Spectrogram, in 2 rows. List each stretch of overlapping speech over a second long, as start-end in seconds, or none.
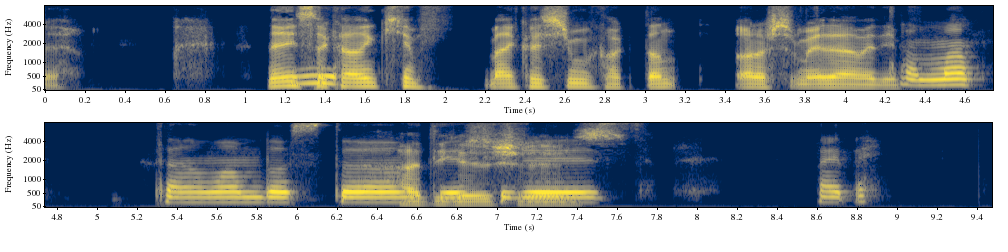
6.3-7.7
